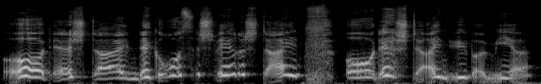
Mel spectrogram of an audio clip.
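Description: High, chirping and brisk, this is a tiny ancient bearded sprite that a woman acts out in a storybook. The voice swoops widely and answers quick as a flash, with a bossy edge. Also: lively intonation, gravelly, full character voice. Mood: sobbing. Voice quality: soft high piping voice. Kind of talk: storybook reading.

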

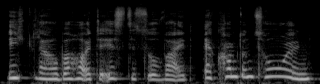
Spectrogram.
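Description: A woman voicing a timid, innocent little female creature in a read-aloud storybook, speaking high and plaintively. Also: unhurried, warm tone. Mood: fearful.

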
